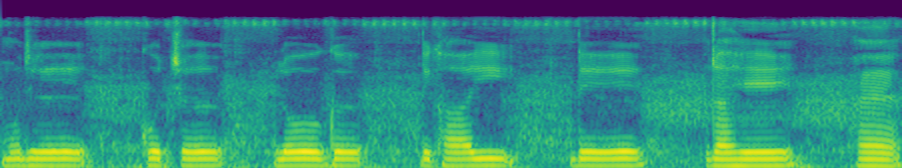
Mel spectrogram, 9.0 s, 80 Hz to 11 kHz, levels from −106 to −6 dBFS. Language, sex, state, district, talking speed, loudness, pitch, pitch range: Hindi, male, Madhya Pradesh, Katni, 45 wpm, -14 LUFS, 130 Hz, 130-135 Hz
